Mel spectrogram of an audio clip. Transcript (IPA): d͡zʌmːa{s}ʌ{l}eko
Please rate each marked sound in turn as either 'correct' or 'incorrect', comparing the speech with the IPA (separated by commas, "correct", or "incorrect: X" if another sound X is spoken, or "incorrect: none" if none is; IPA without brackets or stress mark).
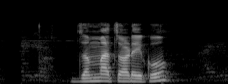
incorrect: t͡s, incorrect: ɽ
